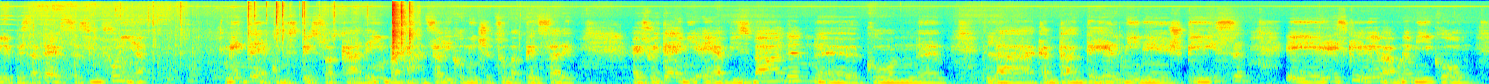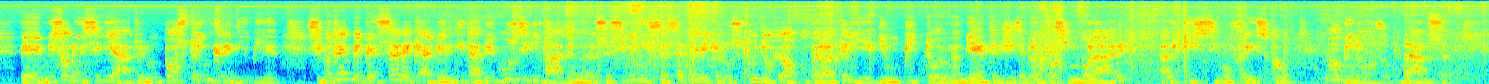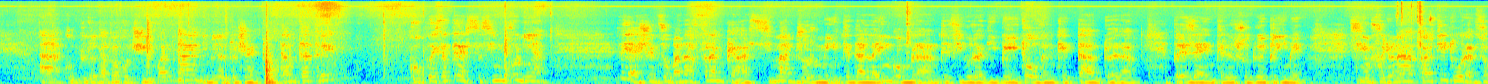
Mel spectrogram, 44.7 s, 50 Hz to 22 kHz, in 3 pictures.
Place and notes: Wednesday March 11 2020. Following yesterday evening recording: walking in the square market at Piazza Madama Cristina, district of San Salvario, Turin the morning after emergency disposition due to the epidemic of COVID19.
Start at 11:50 a.m., end at h. 12:15 p.m. duration of recording 25'1O''
The entire path is associated with a synchronized GPS track recorded in the (kml, gpx, kmz) files downloadable here:
11 March 2020, ~12:00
